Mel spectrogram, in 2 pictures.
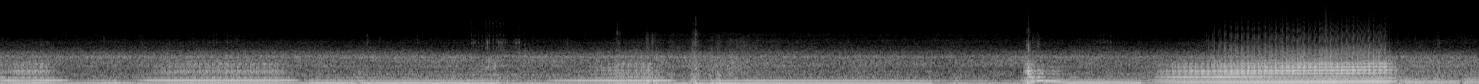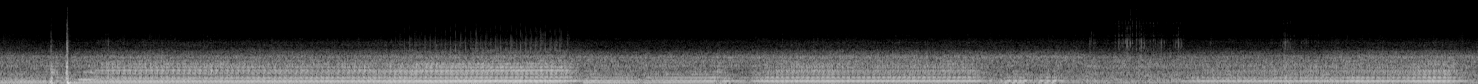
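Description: Turbocharged 2.3-litre four-cylinder of a modified Mazdaspeed 3 with a cattless downpipe and HKS cat-back exhaust, cruising on a winding road, heard from inside the car. The engine note steps up and down with throttle, and about twelve seconds in it rises under acceleration with a loud rushing hiss before settling back.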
